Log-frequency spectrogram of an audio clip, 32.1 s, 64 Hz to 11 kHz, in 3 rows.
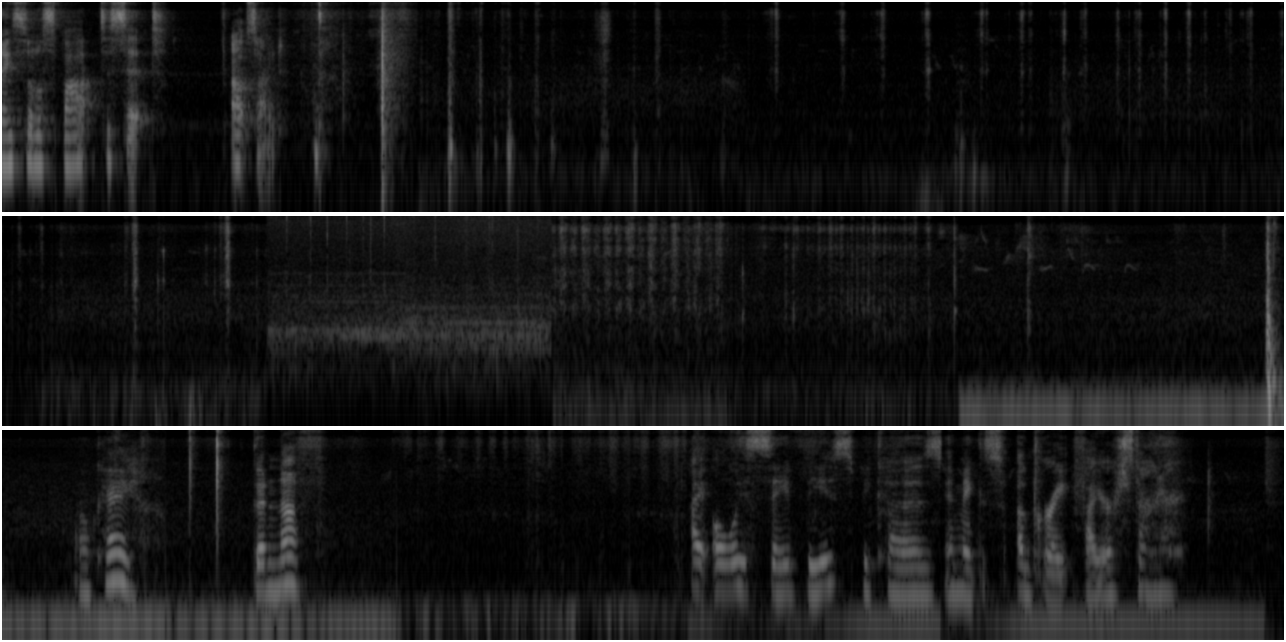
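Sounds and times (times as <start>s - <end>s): low steady rumble: 18.7s - 25.1s, 25.7s - 32.0s.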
